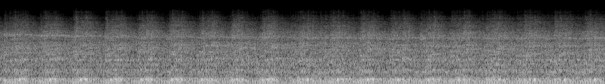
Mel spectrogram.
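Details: John Deere 4640 tractor diesel idling after being split for a week for a 2-speed transmission transplant; steady even low chug of about three beats a second with no knocks: normal idle.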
